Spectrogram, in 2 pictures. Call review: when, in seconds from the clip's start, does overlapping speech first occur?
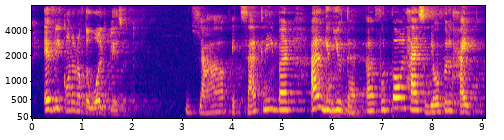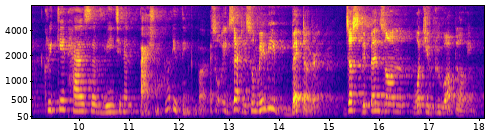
none

